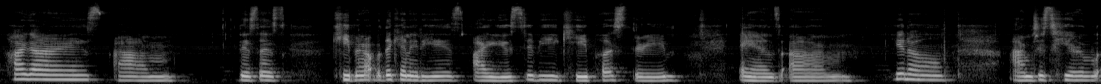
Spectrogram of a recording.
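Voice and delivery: soft, subdued mock vlogger intro; watered-down influencer. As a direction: play a toned-down, hesitant influencer greeting. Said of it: "try to be like".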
